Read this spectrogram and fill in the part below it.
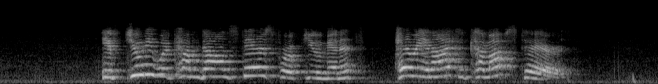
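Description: A woman speaks tensely and close by.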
